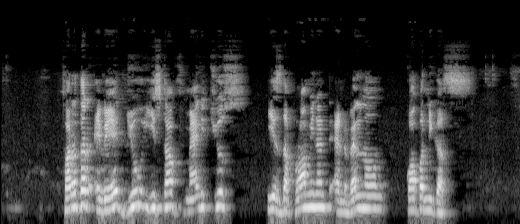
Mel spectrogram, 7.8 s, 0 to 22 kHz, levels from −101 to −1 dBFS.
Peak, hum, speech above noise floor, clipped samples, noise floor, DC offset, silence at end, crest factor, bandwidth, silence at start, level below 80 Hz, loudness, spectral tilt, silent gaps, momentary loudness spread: 0 dBFS; none; 47 dB; under 0.1%; -64 dBFS; under 0.1%; 0.75 s; 18 dB; 7.8 kHz; 0.95 s; -58 dBFS; -18 LUFS; -4.5 dB/octave; none; 12 LU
